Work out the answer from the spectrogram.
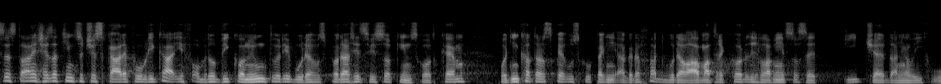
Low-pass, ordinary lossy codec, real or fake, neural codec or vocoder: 7.2 kHz; AAC, 48 kbps; fake; codec, 16 kHz, 0.8 kbps, ZipCodec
